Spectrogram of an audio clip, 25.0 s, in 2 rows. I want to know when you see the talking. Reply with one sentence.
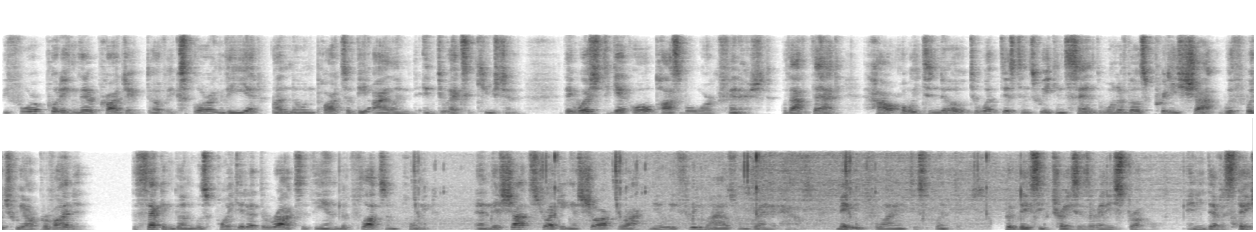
The talking can be heard from 0.0 to 25.0 s.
